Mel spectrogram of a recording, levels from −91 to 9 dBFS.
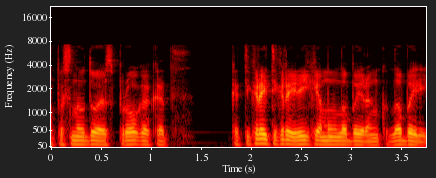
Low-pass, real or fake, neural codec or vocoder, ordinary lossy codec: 7.2 kHz; real; none; AAC, 64 kbps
